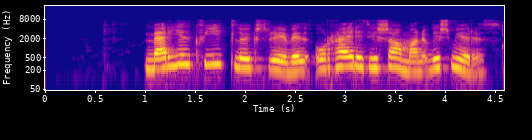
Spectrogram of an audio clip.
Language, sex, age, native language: Icelandic, female, 13, Icelandic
